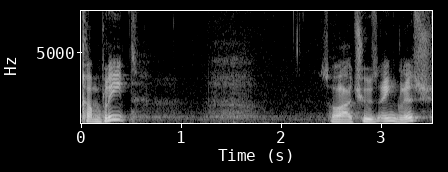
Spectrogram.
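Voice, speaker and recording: Noticeable background noise sits behind a voice with very wide pitch swings. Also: man. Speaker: tech reviewer. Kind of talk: product review tutorial. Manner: hesitant, with fillers.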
